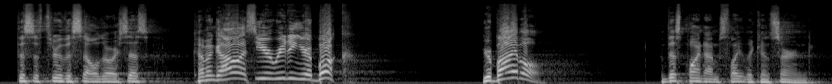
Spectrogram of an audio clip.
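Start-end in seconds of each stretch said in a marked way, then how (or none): 2.0-5.5 firm, stern, loud voice pitched very high. Retelling what a woman said to him through the cell door, mimicking her loud stern voice. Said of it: "she always talked kind of loud and sternly".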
